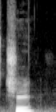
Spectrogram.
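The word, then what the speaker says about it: chi (吃): And to learn Chinese, it says to eat, and the way you pronounce it is chi.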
